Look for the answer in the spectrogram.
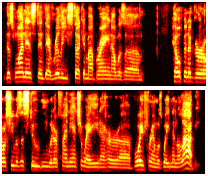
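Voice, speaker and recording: Man in his 40s chatting about his book, slightly high voice, dry close sound, animated storyteller. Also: no echo, dull audio. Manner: animated storyteller who acts out quotes in higher voices. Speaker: author and guest on a talk show. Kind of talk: casual conversation.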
